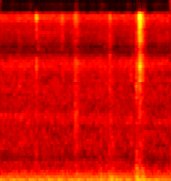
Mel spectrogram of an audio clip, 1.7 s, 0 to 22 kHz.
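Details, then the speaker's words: 2008 Buick Lucerne CXL 3.8L FWD after replacing a shorted ignition control module that caused P0300 misfires: steady low idle with an even rumble, no stumbles or shaking; running smooth. "No more shaking, running smooth."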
